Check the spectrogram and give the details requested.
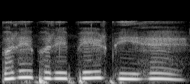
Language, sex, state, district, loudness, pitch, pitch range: Hindi, female, Arunachal Pradesh, Papum Pare, -12 LUFS, 265 Hz, 255-285 Hz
